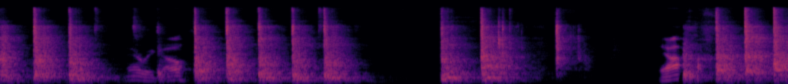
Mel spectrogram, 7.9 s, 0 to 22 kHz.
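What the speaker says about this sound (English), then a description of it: "I'm just gonna get a hammer and I'm just gonna tap the bolts through" Sharp metal hammer blows tapping bolts through a 1947 Ford COE truck chassis, several quick bursts of ringing strikes with pauses between, close and loud, with a brief spoken remark.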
